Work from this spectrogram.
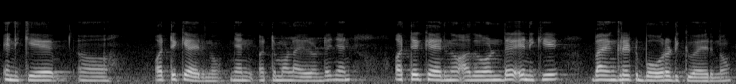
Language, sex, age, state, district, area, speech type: Malayalam, female, 18-30, Kerala, Thrissur, rural, spontaneous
